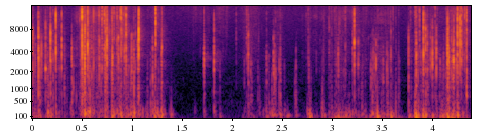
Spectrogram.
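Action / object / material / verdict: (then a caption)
scrape / clear plastic bag with an item inside / plastic / none. A clear plastic bag with a coiled item inside is held close to the mic and crumpled and scratched with fingers. Dense, irregular crinkles and sharp crackles come in quick bursts with some low, thumpy handling noise, easing to quieter, sparse crackles in the middle before building up again.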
